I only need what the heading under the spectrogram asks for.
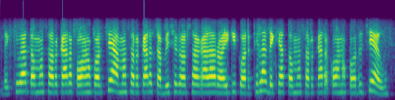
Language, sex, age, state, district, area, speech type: Odia, female, 45-60, Odisha, Angul, rural, conversation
